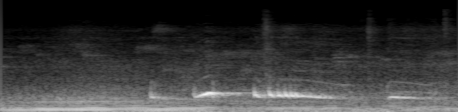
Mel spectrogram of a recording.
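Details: Spotted dove, Kelantan type, after a background rumble: a short coo, a louder rising coo, a long wavering descending coo, and a soft final coo.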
